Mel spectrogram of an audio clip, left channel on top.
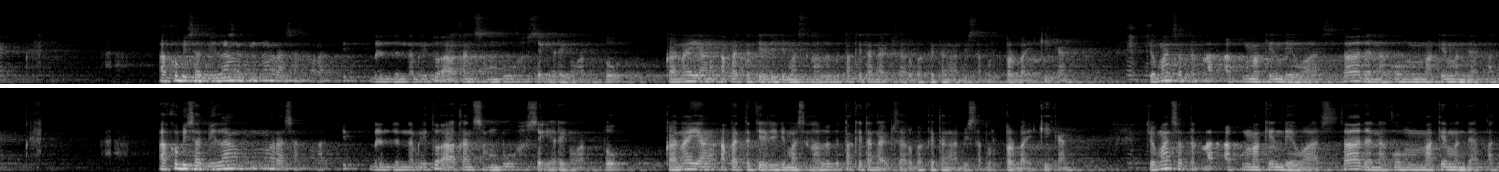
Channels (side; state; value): both; normal; correlation 0.52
